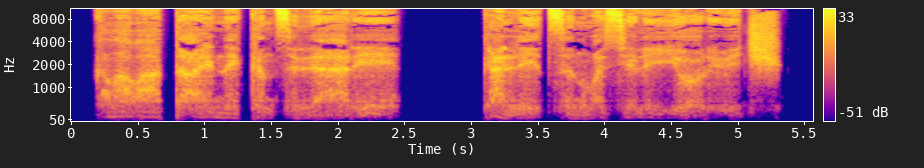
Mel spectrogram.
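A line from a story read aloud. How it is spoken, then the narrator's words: Hissed. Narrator (Russian): прошипела голова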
